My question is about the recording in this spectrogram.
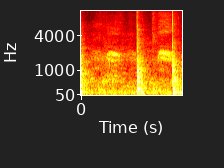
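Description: Heavy knife chopping through tuna flesh into a wooden cutting board: three sharp strokes, one at the start, one about a second in and one near the end.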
